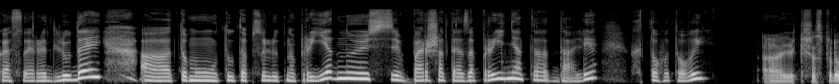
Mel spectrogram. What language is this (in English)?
Ukrainian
